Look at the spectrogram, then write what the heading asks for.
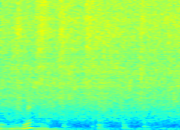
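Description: Pork, lotus root and kimchi stir-fry in a pan with gochujang dissolved in mirin and soy sauce, giving a steady, bright sizzle and hiss throughout.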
